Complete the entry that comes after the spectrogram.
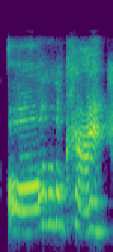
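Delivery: high, loud burst of recognition; loud realization. Real, not acted. Medium reacts to the grandmother being confirmed, high loud exclamation. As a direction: voice leaps up as it clicks.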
